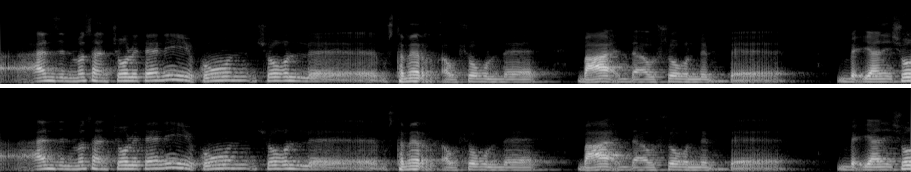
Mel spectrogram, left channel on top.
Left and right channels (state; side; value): normal; both; correlation 0.33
